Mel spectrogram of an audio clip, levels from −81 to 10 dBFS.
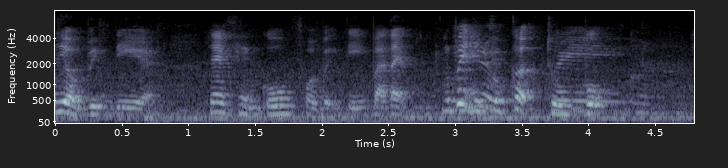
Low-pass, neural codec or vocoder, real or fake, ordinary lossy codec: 7.2 kHz; none; real; AAC, 48 kbps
